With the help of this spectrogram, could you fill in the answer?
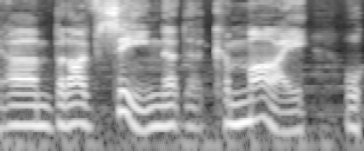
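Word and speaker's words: Khmer: chunk of hundreds of years the CH Empire kimer I would have said Kim normally um but I've seen that Kamai or k is the correct way of pronouncing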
